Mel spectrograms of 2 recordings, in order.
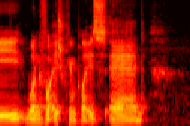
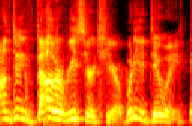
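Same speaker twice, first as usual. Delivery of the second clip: higher and louder, acting put-out; imitating Robin scolding Dustin, higher and louder; mock indignant Robin; 6 semitones higher, 8 dB louder than usual. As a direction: play the annoyed big sister, hammed-up. Robin snapping at Dustin, retold.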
